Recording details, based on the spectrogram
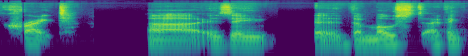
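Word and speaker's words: krait: And the Crate is actually a very famous snake in India. Big deal. I think it's actually supposed to be pronounced Krite.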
